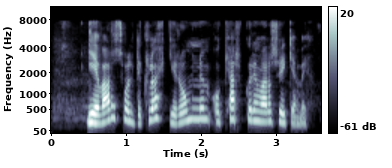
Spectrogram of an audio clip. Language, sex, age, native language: Icelandic, female, 30-39, Icelandic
